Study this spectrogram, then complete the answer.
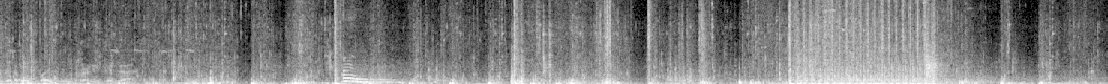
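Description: Gunfire in Rainbow Six Siege rings out as sharp, irregular shots and a dense burst of rapid fire near the end, mixed with game noise and a voice speaking over it.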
